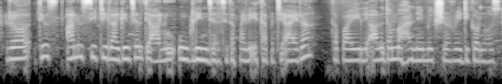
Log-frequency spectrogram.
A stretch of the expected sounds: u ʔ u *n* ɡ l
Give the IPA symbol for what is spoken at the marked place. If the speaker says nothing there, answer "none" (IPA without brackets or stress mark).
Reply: ŋ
